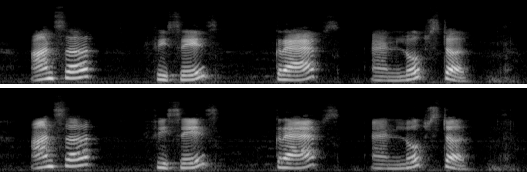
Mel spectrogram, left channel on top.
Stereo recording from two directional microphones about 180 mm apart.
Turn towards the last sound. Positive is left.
turn(degrees=5)  # may be behind; listen again after turning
